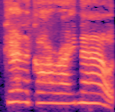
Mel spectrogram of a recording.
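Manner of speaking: very high, strained mock scream; retold scream. Freaked-out friend ordering the others into the car, imitated scream. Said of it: "He's all screaming and yelling at us".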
